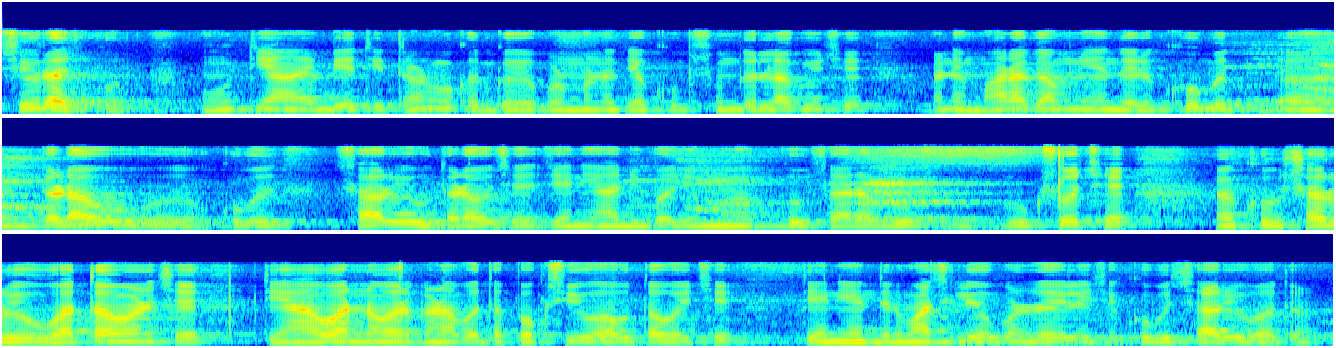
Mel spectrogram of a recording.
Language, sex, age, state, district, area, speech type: Gujarati, male, 18-30, Gujarat, Morbi, rural, spontaneous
